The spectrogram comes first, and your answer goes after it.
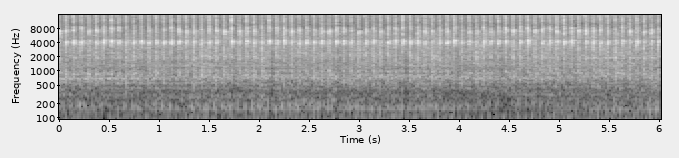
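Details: MCI coach with a Detroit Diesel Series 60 DDEC6 (425hp) hammers roughly at idle on only three of six cylinders; the cause was the external engine wiring harness, and after repair it ran on all six.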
